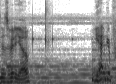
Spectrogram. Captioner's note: snaps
